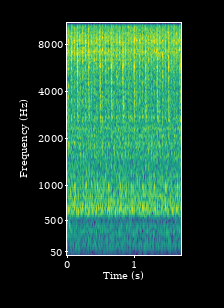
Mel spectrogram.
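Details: Car engine idling with the hood up on a 15 °C April evening: a steady, quick knock repeats over a thin, hissy running sound, always the same noise; engine knocking at idle.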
